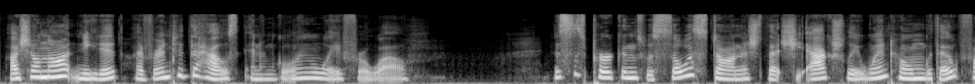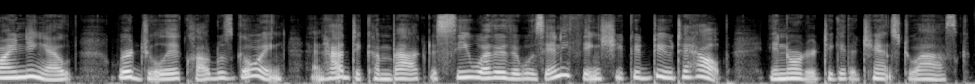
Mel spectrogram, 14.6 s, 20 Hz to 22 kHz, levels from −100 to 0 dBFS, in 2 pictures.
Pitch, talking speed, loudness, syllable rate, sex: 230 Hz, 240 wpm, -18 LUFS, 6.4 syllables/s, female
